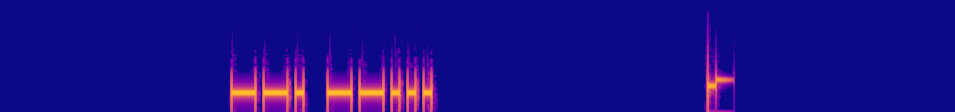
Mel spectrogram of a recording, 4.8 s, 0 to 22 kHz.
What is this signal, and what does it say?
Morse code, heard as a keyed tone, about 30 wpm, 700 Hz. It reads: G7
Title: Callsign Prefixes for Top 25 DXCC - 30wpm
